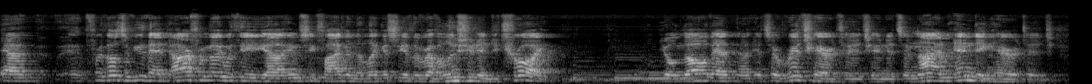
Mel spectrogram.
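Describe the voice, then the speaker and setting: A man who leads a music act, talking to listeners between acoustic songs with halting pauses, recorded live from a distance in a gallery. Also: a little high, sharp tone. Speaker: singer-songwriter and bandleader. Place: art gallery, live performance. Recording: echoey live gallery performance from far off.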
